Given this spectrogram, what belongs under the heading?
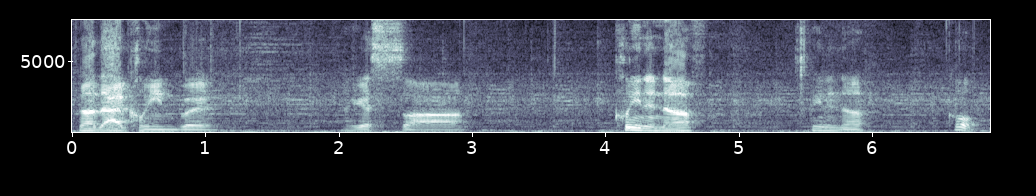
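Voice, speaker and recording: A hoarse, raspy man chatting casually and rambling with lots of fillers while he draws on a live stream. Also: medium pitch, slow. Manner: laid-back, rambling, many fillers. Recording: music playing behind the voice. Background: guitar music.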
